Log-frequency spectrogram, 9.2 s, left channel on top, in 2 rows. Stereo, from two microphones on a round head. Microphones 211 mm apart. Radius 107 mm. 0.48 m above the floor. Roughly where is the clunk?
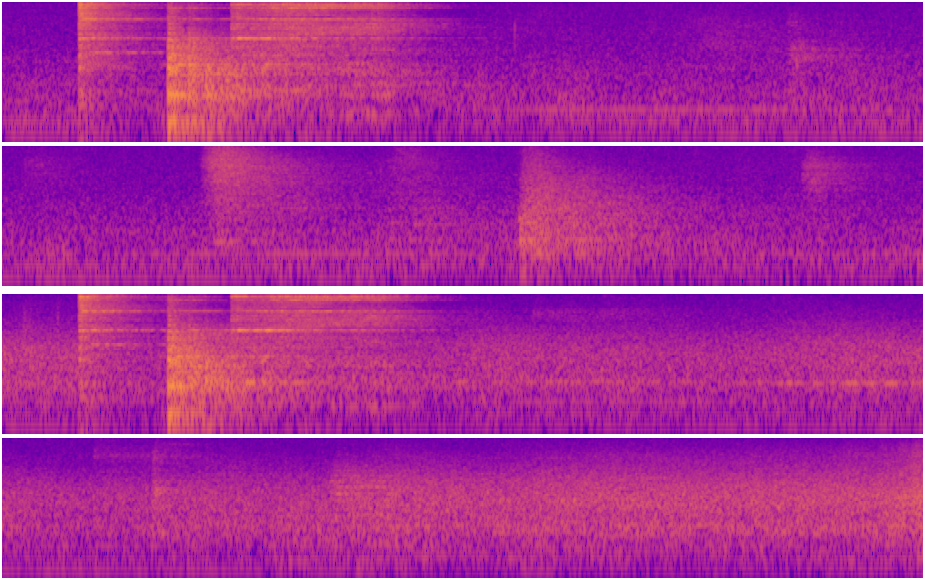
Centre.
